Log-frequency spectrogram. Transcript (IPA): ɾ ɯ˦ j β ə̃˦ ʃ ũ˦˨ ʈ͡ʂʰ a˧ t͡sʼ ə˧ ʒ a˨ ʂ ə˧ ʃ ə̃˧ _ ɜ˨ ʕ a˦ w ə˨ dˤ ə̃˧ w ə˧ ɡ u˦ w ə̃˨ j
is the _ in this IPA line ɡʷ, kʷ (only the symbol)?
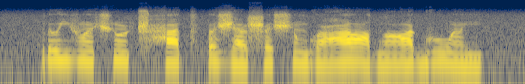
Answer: ɡʷ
